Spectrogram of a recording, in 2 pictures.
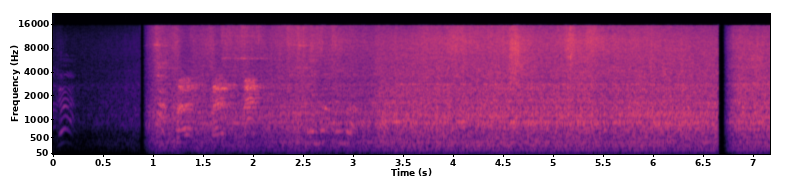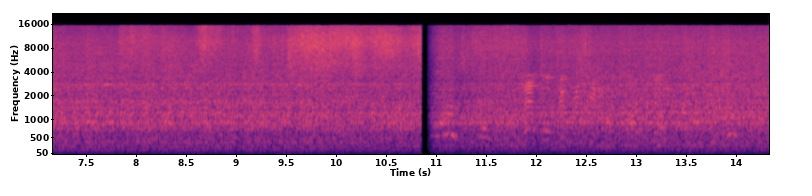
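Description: A pressure hose sprays water in a loud, steady hiss.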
